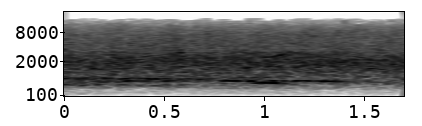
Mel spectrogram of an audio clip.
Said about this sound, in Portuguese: Vamos recebê-la com uma salva de palmas.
